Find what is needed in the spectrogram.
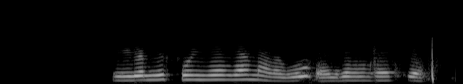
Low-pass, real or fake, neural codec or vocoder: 3.6 kHz; fake; codec, 16 kHz, 0.5 kbps, X-Codec, HuBERT features, trained on balanced general audio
